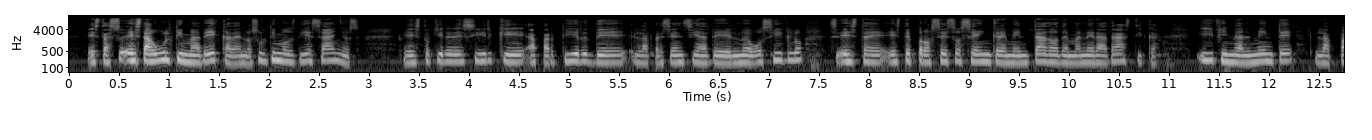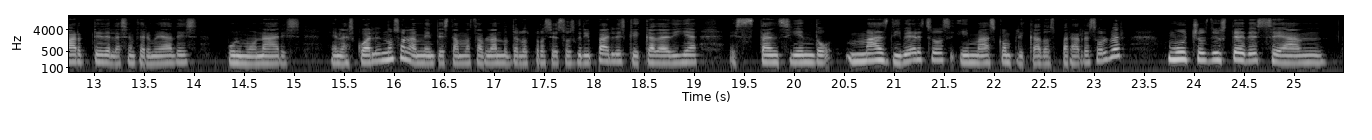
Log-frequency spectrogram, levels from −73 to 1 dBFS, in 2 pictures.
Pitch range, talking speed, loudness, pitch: 160-190 Hz, 155 wpm, -28 LUFS, 175 Hz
